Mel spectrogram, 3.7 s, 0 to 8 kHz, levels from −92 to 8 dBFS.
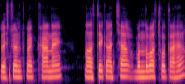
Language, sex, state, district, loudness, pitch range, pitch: Hindi, male, Bihar, Saran, -18 LUFS, 170-180 Hz, 175 Hz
